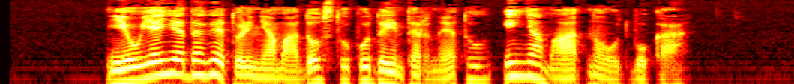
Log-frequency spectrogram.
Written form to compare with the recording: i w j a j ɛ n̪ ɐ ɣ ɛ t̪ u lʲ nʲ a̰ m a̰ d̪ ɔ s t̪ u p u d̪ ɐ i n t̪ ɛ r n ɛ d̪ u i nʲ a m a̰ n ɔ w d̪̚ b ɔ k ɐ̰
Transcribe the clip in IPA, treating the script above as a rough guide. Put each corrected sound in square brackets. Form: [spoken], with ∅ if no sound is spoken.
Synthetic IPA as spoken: i w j a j ɛ [d̪] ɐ ɣ ɛ t̪ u lʲ nʲ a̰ m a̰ d̪ ɔ s t̪ u p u d̪ ɐ i n t̪ ɛ r n ɛ [t̪] u i nʲ a m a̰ n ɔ w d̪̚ b [u] k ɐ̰

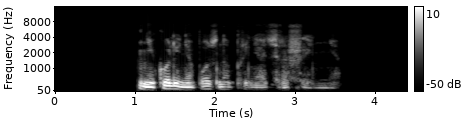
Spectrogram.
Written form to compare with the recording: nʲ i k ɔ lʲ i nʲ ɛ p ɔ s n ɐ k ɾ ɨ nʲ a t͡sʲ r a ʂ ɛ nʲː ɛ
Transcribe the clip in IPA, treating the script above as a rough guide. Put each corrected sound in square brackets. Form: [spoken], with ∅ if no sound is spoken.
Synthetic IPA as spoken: nʲ i k ɔ lʲ i nʲ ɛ p ɔ [z] n ɐ [p] ɾ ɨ nʲ a t͡sʲ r a ʂ ɛ nʲː ɛ

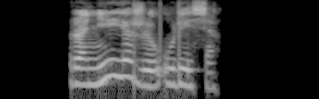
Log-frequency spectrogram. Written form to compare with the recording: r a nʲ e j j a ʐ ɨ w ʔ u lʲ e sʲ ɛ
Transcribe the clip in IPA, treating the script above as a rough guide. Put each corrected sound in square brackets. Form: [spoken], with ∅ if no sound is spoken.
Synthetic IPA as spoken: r a nʲ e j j a ʐ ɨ w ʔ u lʲ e sʲ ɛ

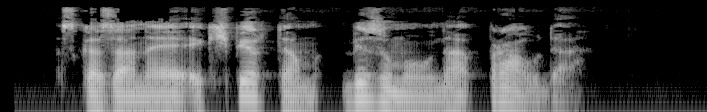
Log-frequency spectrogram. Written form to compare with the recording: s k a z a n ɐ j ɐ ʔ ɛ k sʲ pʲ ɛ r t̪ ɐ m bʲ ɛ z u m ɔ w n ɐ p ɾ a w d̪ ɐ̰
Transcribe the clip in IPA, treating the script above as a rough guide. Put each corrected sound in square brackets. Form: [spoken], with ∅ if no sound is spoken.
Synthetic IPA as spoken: s k a z a n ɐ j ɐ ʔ ɛ k sʲ pʲ ɛ r t̪ ɐ m bʲ ɛ z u m ɔ w n ɐ p ɾ a w d̪ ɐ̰

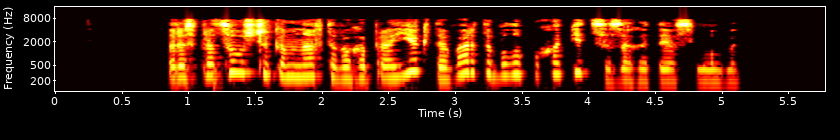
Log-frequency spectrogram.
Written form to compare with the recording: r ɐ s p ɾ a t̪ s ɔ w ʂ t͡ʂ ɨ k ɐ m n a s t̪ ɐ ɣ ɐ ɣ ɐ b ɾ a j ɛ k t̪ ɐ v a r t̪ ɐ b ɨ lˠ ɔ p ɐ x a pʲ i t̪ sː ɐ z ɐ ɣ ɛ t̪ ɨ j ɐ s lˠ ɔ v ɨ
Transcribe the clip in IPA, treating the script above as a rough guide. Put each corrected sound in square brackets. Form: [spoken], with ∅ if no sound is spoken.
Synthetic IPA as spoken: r ɐ s p ɾ a t̪ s ɔ w ʂ t͡ʂ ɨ k ɐ m n a [f] t̪ ɐ [v] ɐ ɣ ɐ [p] ɾ a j ɛ k t̪ ɐ v a r t̪ ɐ b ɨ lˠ ɔ p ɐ x a pʲ i t̪ sː ɐ z ɐ ɣ ɛ t̪ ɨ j ɐ s lˠ ɔ v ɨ

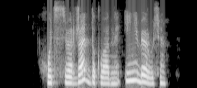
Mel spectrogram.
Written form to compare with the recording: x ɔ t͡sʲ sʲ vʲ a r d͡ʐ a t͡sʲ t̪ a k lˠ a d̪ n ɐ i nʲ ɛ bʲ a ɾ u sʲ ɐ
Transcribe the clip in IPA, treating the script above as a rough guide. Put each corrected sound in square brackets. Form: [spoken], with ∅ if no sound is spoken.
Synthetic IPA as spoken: x ɔ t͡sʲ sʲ vʲ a r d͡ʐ a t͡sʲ [d̪] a k lˠ a d̪ n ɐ i nʲ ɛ bʲ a ɾ u sʲ ɐ

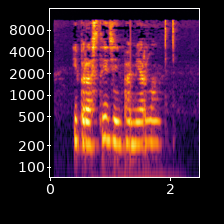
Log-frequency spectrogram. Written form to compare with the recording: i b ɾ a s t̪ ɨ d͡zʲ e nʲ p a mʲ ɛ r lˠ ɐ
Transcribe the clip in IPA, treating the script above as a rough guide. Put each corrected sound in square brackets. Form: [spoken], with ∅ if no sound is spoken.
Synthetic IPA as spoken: i [p] ɾ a s t̪ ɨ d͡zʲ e nʲ p a mʲ ɛ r lˠ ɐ

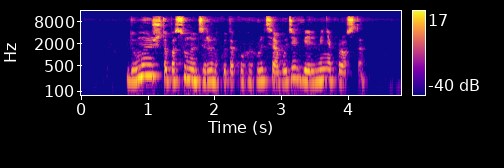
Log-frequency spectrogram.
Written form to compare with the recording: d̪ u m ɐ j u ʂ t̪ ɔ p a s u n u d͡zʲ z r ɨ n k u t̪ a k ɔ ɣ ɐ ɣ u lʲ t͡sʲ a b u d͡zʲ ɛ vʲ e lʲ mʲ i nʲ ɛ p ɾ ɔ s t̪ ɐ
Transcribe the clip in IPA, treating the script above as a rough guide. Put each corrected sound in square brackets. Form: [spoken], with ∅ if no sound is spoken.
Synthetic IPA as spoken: d̪ u m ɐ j u ʂ t̪ ɔ p a s u n u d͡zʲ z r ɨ n k u t̪ a k ɔ ɣ ɐ ɣ u lʲ t͡sʲ a b u d͡zʲ ɛ vʲ e lʲ mʲ i nʲ ɛ p ɾ ɔ s t̪ ɐ

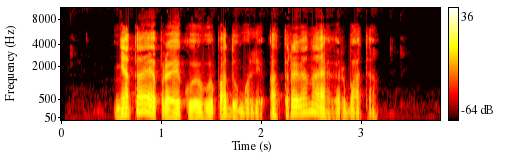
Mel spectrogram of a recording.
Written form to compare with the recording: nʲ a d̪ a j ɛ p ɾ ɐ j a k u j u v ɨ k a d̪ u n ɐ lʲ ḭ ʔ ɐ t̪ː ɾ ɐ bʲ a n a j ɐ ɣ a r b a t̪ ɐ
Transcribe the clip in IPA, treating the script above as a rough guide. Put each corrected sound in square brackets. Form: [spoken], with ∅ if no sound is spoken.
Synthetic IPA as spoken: nʲ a [t̪] a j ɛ p ɾ ɐ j a k u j u v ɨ [p] a d̪ u [m] ɐ lʲ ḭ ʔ ɐ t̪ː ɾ ɐ [vʲ] a n a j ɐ ɣ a r b a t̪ ɐ

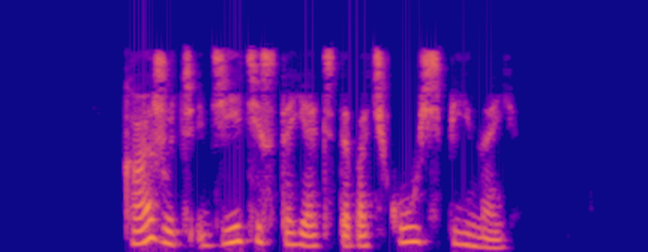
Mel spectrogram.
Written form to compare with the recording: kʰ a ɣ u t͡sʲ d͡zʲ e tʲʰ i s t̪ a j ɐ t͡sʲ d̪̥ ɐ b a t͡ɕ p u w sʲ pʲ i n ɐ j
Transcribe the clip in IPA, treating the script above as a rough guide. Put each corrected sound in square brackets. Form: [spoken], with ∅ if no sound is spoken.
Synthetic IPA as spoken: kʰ a [ʐ] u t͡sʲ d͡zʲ e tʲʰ i s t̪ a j [a] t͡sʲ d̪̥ ɐ b a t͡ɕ [k] u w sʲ pʲ i n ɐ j

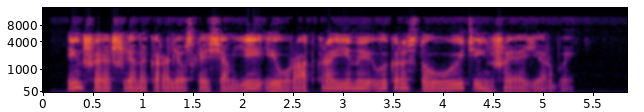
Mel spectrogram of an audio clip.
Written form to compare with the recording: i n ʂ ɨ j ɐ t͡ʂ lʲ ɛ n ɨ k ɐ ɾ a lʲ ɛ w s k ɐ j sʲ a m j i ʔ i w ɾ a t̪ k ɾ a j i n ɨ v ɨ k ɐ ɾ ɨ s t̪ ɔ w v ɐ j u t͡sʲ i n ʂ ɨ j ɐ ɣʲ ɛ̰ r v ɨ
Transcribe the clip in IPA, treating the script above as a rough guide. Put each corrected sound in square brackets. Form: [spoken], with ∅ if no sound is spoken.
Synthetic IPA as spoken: i n ʂ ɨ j ɐ t͡ʂ lʲ ɛ n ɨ k ɐ ɾ a lʲ ɛ w s k ɐ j sʲ a m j i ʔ i w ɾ a t̪ k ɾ a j i n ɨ v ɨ k ɐ ɾ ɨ s t̪ ɔ w v ɐ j u t͡sʲ i n ʂ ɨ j ɐ ɣʲ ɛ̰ r [b] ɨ

